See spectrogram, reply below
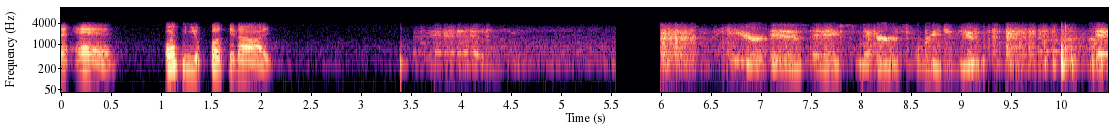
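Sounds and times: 
speech: 0.2 - 2.2, 7.1 - 10.4
goat bleating: 3.5 - 4.4.

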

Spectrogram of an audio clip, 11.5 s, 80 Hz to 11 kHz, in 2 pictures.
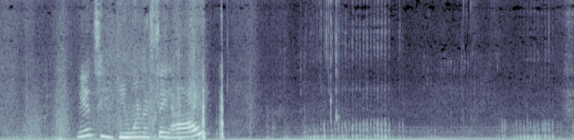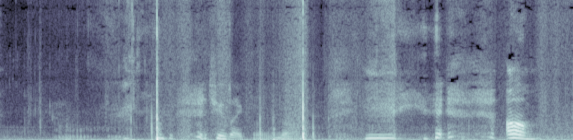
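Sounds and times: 
speech: 0.8 - 2.1, 7.8 - 11.3
cat purring: 1.2 - 9.4.

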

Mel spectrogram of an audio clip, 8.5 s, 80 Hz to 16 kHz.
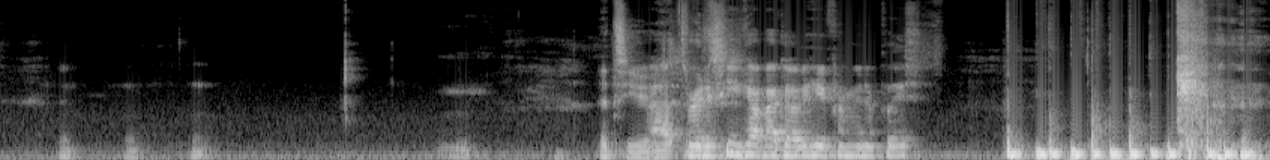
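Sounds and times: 
speech: 0.4 - 1.4, 4.0 - 6.3
fingers tapping a tabletop imitating footsteps: 6.7 - 8.4.

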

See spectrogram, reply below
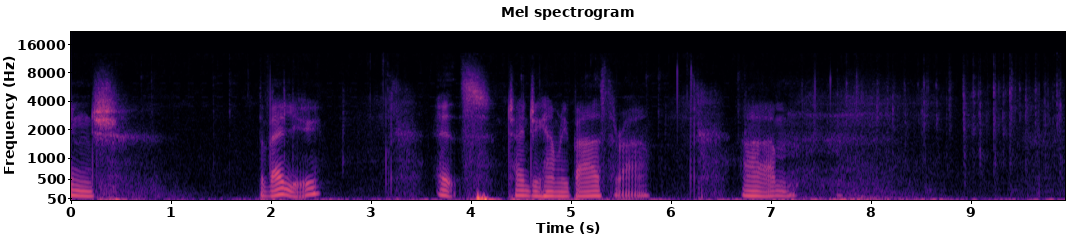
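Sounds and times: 
speech: 0.0 - 0.6, 1.9 - 2.6, 3.6 - 7.4
typing on a computer keyboard: 0.7 - 1.8, 5.7 - 9.9.

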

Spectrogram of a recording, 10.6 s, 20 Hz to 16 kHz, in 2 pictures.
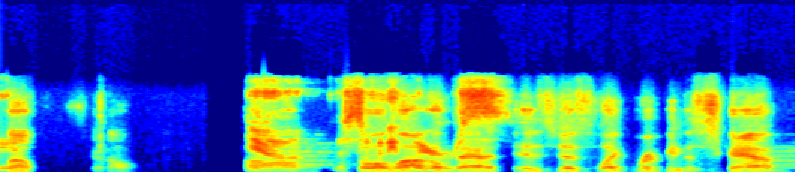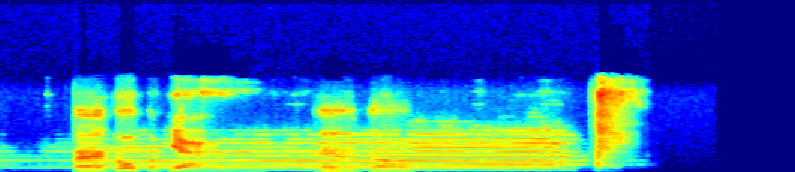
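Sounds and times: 
speech: 0.0 - 0.9, 1.6 - 8.2
laughter: 1.7 - 5.2, 5.8 - 6.6, 7.4 - 8.0
passing train horn blast: 4.9 - 9.2.

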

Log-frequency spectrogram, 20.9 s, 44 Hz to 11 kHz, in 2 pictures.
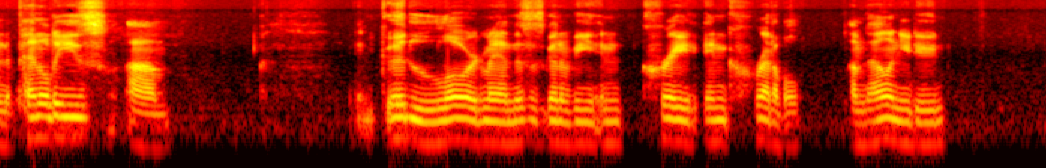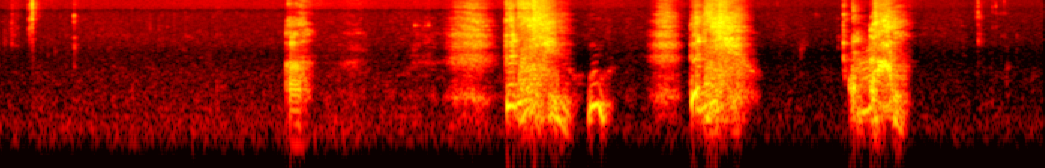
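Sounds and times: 
speech: 0.0 - 1.8, 3.6 - 9.5, 13.4 - 13.6, 15.0 - 18.0, 19.0 - 19.6
loud sneezes: 15.2 - 18.1, 18.9 - 19.6.

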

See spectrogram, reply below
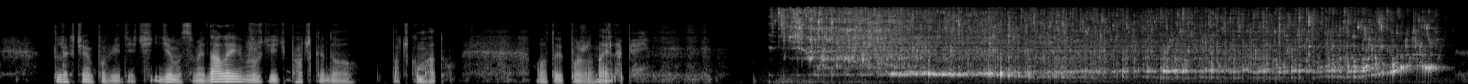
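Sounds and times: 
speech: 0.5 - 6.6
hollow gurgling of river water: 7.7 - 14.5
river water flowing on a cold day: 7.7 - 14.5.

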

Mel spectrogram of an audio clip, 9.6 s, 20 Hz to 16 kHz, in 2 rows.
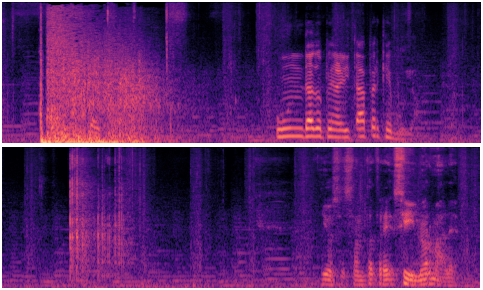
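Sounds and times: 
single loud rifle shot with long rumbling echo: 0.4 - 1.9
speech: 2.8 - 4.3, 8.0 - 9.5.

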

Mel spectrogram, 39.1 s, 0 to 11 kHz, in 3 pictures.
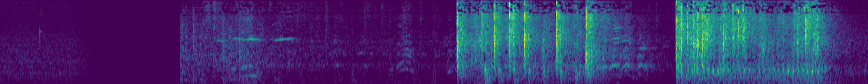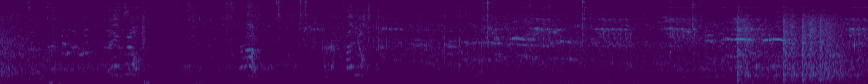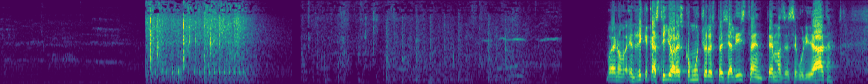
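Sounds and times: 
rapid gunfire from armed civilians in a clash: 6.8 - 9.2, 10.1 - 12.7, 24.1 - 25.8, 28.2 - 30.2, 31.8 - 34.0
speech: 35.2 - 38.8.

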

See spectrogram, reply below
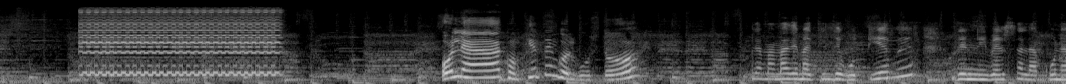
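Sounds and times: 
soft music: 0.0 - 10.6
telephone ringing with an electronic trill: 0.8 - 2.9
speech: 4.4 - 6.6, 7.6 - 10.6.

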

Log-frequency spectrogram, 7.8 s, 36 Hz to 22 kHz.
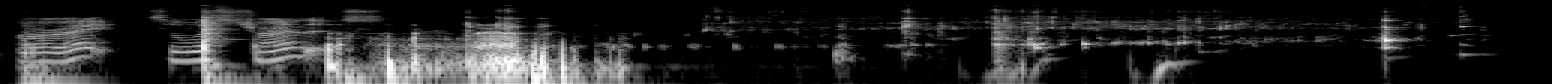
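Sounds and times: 
speech: 0.8 - 2.7
water dripping: 2.9 - 7.6
soft fizzing of sparkling water: 3.2 - 7.4
sparkling water pouring from a bottle into a glass: 3.4 - 7.6.

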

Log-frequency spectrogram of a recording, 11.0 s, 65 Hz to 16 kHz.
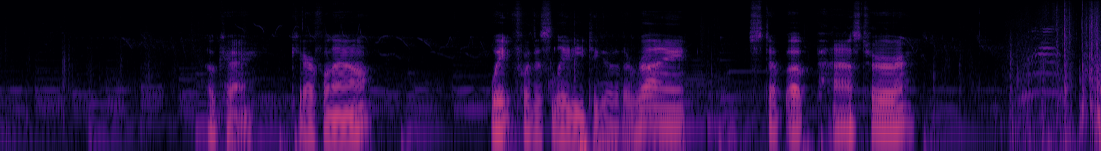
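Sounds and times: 
speech: 2.1 - 3.8, 4.9 - 9.2
cat meowing as let out of a cage: 10.2 - 10.8.

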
